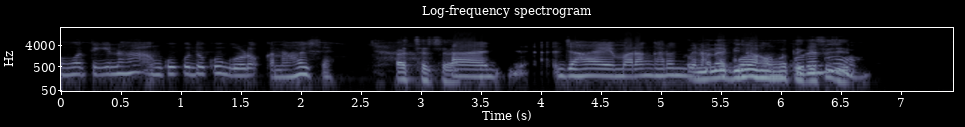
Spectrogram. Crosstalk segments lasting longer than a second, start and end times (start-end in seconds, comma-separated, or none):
5.2-6.6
